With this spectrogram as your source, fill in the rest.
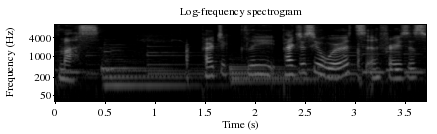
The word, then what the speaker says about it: ます: In everyday spoken Japanese, the final u in words containing mas is silent and the word is pronounced as mas.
